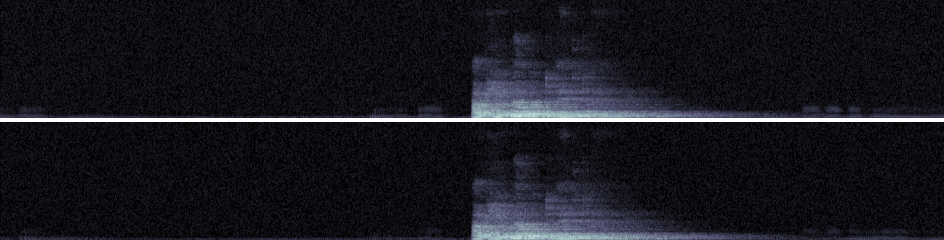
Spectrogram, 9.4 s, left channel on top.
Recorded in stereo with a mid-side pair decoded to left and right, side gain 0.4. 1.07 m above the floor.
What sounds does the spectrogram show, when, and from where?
4.7 s a man speaking: 40° left, 0.8 m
